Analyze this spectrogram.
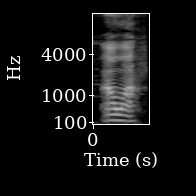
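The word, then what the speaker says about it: hour: Hair এখানে for dash আওয়ার আওয়ার এটি কনসোনার দিয়ে শুরু হয়েছে কিন্তু এর উচ্চারণ ভাওলের মত হয়েছে তাই এর পূর্বে এন ব্যবহার করতে হবে ফর এ আওয়ার আমি এখানে এক ঘন্টা যাবত দাঁড়িয়ে ছিলাম।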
